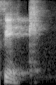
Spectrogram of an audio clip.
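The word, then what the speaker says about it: Faiq: We have, I have to pronounce his name properly. It's Fick, F-A-I-Q.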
